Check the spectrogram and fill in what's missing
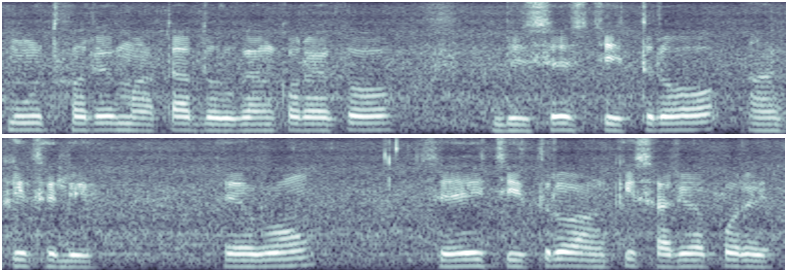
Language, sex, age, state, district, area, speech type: Odia, male, 30-45, Odisha, Subarnapur, urban, spontaneous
